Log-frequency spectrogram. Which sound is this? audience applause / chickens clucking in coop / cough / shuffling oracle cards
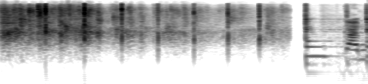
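audience applause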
